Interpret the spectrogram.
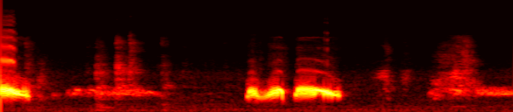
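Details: Decoy spotted dove meant to spur wild doves to coo: a loud clipped coo at the start, soft murmuring notes, then a strong two-part coo with a long hoarse second note, and faint further cooing.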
